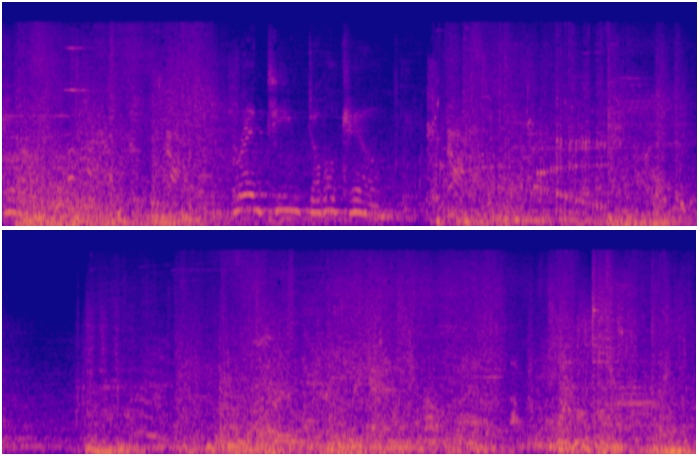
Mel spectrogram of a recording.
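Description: Fantasy battle sound effects clash, whoosh and crackle.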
